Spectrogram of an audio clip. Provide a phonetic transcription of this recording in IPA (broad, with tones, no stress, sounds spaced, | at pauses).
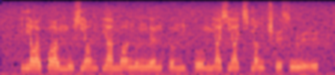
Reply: l j ɑ˥˧ ʊ̯ p ɑ˥˩ ʊ̯ m u˧˥ ɕ j ɑ̰˨˩ ŋ p j ä˥˩ m ɑ˧˥ ŋ ɤ˥˩ ŋ l ə˧˥ n t̪ ɤ˧˥ m ḭ˨˩ t̪ʰ o˧˥ ʊ̯ m j ä˧˥ ɕ j ä˥ t͡ɕʰ j ɑ˥˧ ŋ ʈ͡ʂʰ ɻ̩˥˩ s u˧˥ ɻ ɻ̩˨˩˦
